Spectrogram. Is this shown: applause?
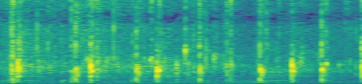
yes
